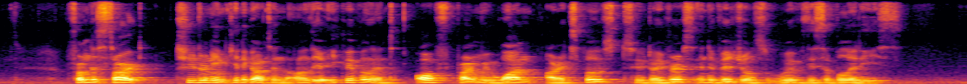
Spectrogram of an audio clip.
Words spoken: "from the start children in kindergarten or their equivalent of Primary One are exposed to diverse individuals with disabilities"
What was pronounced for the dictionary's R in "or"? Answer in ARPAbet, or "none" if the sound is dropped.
L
